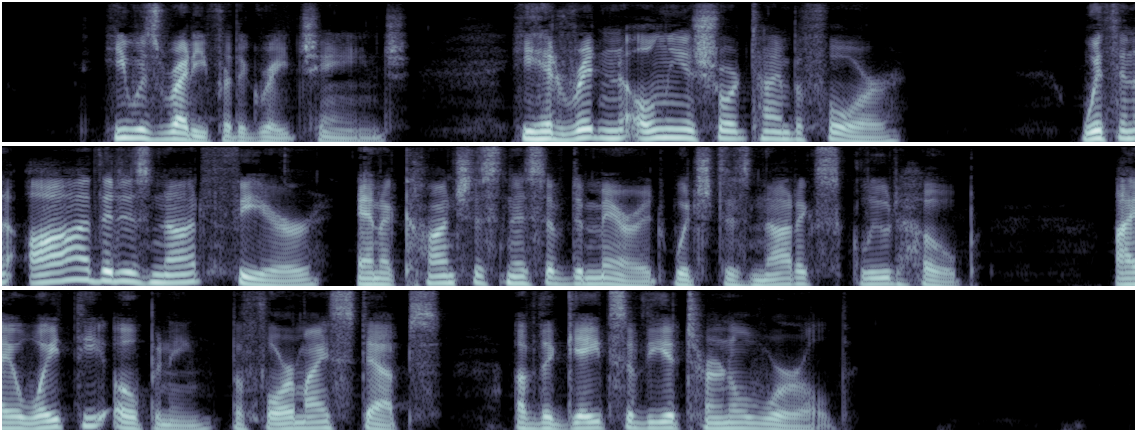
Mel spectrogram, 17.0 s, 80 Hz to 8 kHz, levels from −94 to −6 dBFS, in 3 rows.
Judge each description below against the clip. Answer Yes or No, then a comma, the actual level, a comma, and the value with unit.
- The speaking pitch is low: Yes, low, 125 Hz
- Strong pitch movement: Yes, wide, 6.3 semitones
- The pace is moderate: Yes, average, 160 wpm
